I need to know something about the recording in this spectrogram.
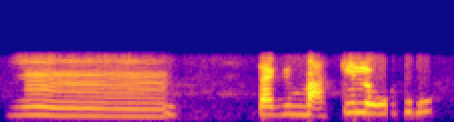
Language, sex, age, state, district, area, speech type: Assamese, female, 18-30, Assam, Golaghat, urban, conversation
